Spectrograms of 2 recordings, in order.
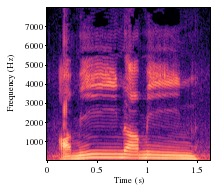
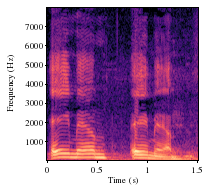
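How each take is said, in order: First: It is said with a Hebrew pronunciation. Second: It is said with a Tennessee Southern accent. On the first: "But in Hebrew, this is what he said" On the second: "Or in Tennessee"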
